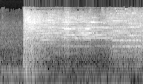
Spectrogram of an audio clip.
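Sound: glass shattering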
